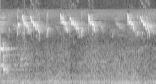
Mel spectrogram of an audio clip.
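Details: High falling chirps of a kecial kuning, the Lombok white-eye, in 'ciak ciak' style. They come in paired bursts with short gaps between, and a faint lower note is heard at the start.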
